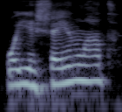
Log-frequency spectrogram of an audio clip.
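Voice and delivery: high-pitched imitated Scouse; Scouse accent. Shown as a demonstration. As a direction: mimic a Scouser greeting a mate. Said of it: "And then with Scousers, like".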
